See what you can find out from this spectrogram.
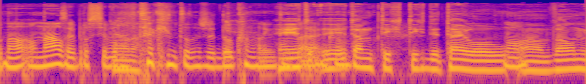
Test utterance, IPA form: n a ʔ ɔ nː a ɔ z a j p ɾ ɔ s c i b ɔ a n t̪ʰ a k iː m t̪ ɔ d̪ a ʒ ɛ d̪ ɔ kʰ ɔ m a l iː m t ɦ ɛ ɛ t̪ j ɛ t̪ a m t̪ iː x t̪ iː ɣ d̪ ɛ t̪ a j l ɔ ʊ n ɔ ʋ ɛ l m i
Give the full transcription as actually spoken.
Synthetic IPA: n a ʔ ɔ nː a ɔ z a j p ɾ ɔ s c ɛ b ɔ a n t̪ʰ a k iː m t̪ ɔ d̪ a ʒ ɛ d̪ ɔ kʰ ɔ n a l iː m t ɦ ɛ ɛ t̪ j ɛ t̪ a m t̪ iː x t̪ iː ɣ d̪ ɛ t̪ a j l ɔ ʊ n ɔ ʋ ɛ l m i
